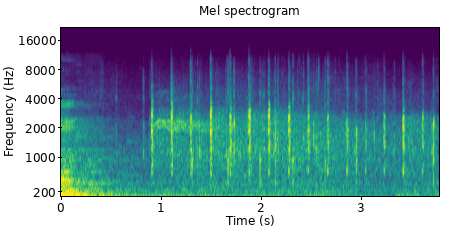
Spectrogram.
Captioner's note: crowd cheers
